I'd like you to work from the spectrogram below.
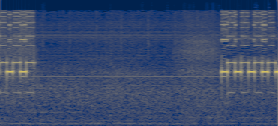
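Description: A telephone rings in electronic trilling bursts inside a house, with a pause of quiet between two rings, loud and close.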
